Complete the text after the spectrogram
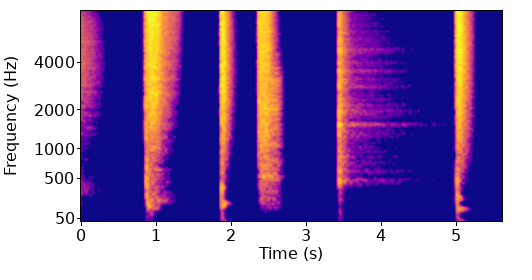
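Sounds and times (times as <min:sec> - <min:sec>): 
snare drum one-shot: 0:00.9 - 0:01.3, 0:01.9 - 0:02.7, 0:05.0 - 0:05.2.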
